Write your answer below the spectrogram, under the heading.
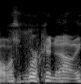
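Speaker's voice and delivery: put-on combative, confrontational, aggressive, hostile tone. Repeating another speaker's excuse back: imitating someone aggressive. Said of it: "He's so aggressive".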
